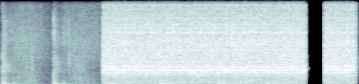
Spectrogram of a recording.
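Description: Loud static hisses steadily.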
